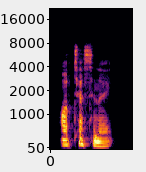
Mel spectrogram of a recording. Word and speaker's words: artesunate: This first one is the safety and efficacy of artesunate. Is that how you say it? – Artesunate. – Thank you.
